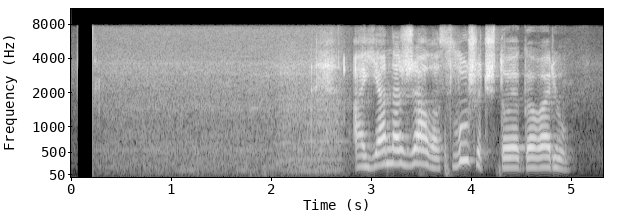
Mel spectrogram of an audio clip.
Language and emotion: Russian, angry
